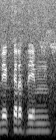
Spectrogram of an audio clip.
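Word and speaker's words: विकृतिम्: When you say prakritim, vikritim, there is a stress on the pra and v.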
